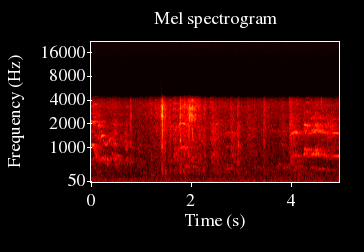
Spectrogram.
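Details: Swinhoe's pheasant at a pheasantry in Mansehra, NWFP, Pakistan gives harsh, fowl-like clucking notes at the start and a longer tonal call near the end, over a steady rumbling background.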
